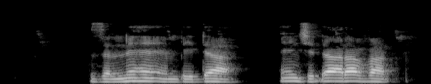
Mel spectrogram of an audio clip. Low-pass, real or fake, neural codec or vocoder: 7.2 kHz; real; none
